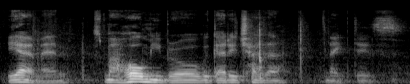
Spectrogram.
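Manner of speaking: ordinary talk, nothing marked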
